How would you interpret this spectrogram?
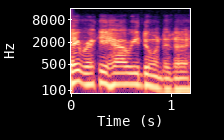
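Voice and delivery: insincere, fake-sounding tone. Greeting another speaker before the recording starts: fake-sounding greeting. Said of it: "sound really fake".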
